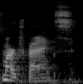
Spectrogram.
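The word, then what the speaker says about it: Marjoribanks: Lucilla March thanks and yes it is pronounced March Banks I don't don't ask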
